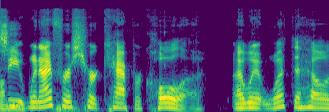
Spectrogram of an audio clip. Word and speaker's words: capicola: because we call it we always called it capricola capicola well that's that's what you're supposed that's normal no no no I don't know we never called it with the a at the end of it it's just a couple call yeah yeah that's why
